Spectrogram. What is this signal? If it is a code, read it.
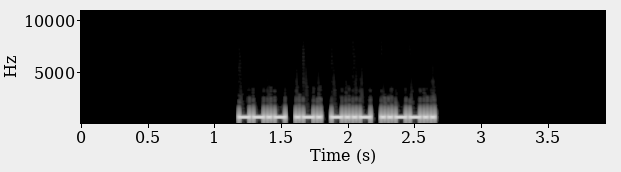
Morse code, heard as a keyed tone, about 44 wpm, 700 Hz. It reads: QRX?
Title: Q-Codes 45wpm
